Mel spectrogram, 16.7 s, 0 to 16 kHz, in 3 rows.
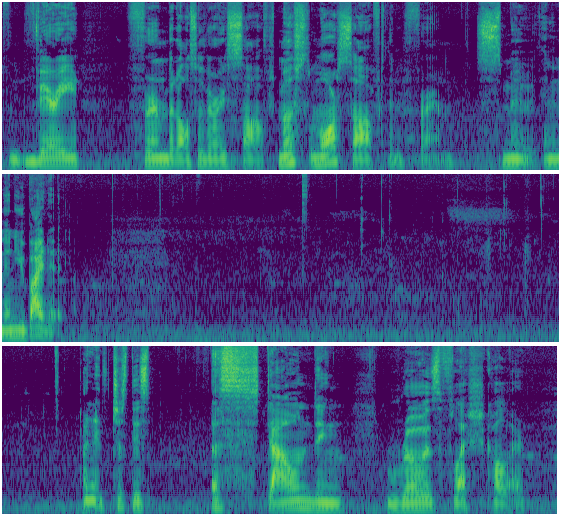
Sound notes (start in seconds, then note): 8.9 chewing plum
